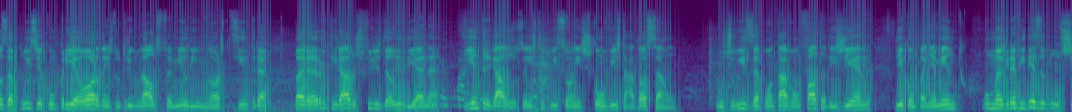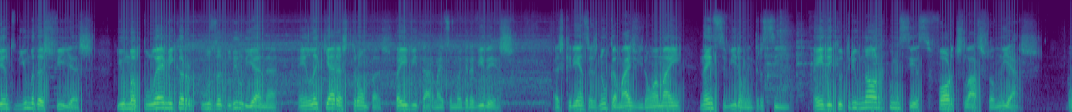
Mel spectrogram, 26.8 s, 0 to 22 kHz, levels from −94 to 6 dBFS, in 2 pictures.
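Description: Throughout, the writer and reader of the ring buffer cross each 20 ms period, splicing a small slice of audio from roughly 70 ms earlier: buffer tearing, heard as a 50 Hz rattle riding on the sound.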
